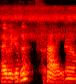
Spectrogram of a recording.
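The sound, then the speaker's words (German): Cicadas buzz steadily as a continuous high-pitched drone that never lets up during a live on-site interview in southern Crete, while two people exchange brief greetings over it. “Und entschuldigt die Tonqualität, denn im Gespräch waren wahnsinnig viele Zikaden zu hören.”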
